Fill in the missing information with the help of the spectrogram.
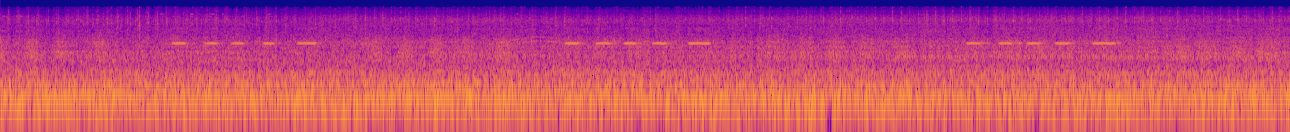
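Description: Small garden tractor engines running as a line of vintage garden tractors and riding mowers drives slowly past. Over them comes a repeated high electronic beeping: a quick run of pips about every two seconds.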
